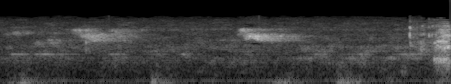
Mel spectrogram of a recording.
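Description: Two short, high bird chirps about three-quarters of a second apart, over a steady low hum and a few soft low thumps.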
